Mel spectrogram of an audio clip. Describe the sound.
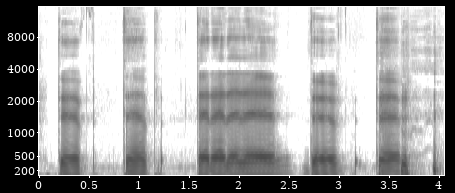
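A single voice hums a bouncy TV theme melody in short phrases, with one long sustained note in the middle, fairly loud with no other sounds around it.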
